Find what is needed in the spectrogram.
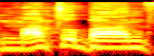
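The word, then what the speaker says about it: Montalbán: away from that is the montelbond theater uh just pronounced just like Ricardo's last name and uh it's a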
